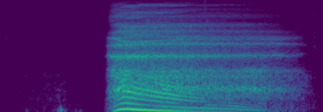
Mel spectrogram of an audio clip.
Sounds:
Sigh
